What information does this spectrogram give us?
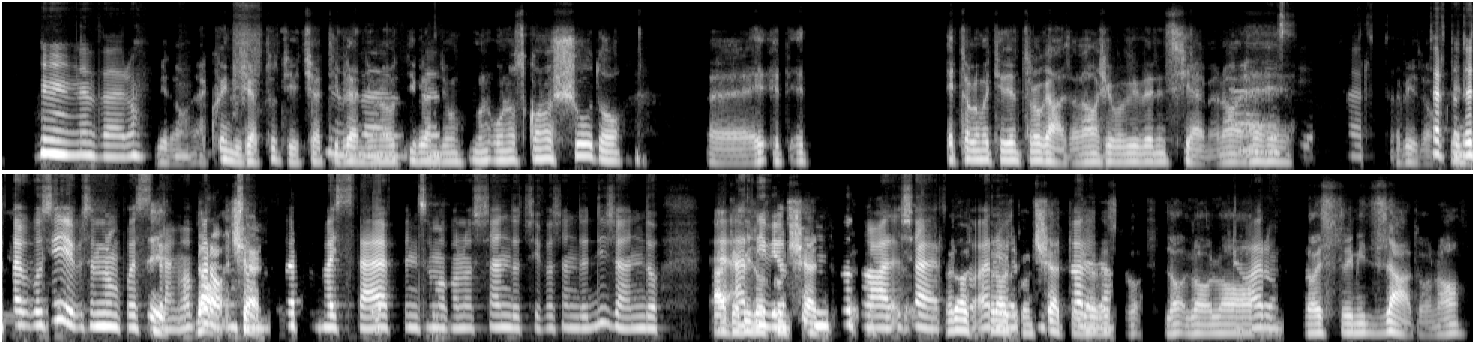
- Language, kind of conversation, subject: Italian, unstructured, Cosa ti fa sentire amato in una relazione?
- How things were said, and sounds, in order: static; laughing while speaking: "Mh"; "Capito" said as "pito"; chuckle; other background noise; "cioè" said as "ceh"; "cioè" said as "ceh"; tapping; unintelligible speech; distorted speech; "certo" said as "cetto"; in English: "step by step"; "Però" said as "prò"; "cioè" said as "ceh"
